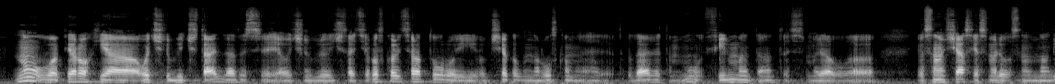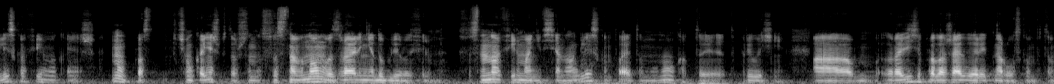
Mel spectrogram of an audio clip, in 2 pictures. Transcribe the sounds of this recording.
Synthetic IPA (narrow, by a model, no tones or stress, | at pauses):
nuvɐpʲervɨxjao̞t͡ɕɪnʲlʲʊblʲut͡ɕɪ̥t̪at̚ʲd̪at̪o̞ɪsʲtʲja̰o̞t͡ɕɪnʲlʲʊblʲut͡ɕɪ̥t̪atʲɪɾuskʊjʊlʲɪtʲɪɾɐt̪uɾʊivɐpɕːe̞kaɡ̚bɨnɐɾuskəmɨ̰t̪ɐɡd̪alʲɪjət̪amnṵfʲilʲmɨd̪at̪o̞ɪstʲsmɐt̪ɾʲelˠə̰ | ɪvəsnɐvnomɕasjasmɐt̪ɾʲelˠvəsnɐvnomnəɐnɡlʲijskəmfʲilʲmɪkɐnʲḛʂnənupɾost̪əpə̥t͡ɕɪmukɐnʲeʂnəpət̪ɐmuʂt̪onusvəsnɐvno̞mvɨzɾaɪlʲɪnʲɪd̪ʊblʲiɾʊjʊt̪fʲḭlʲmɨ | vəsnɐvno̞mfʲilʲmɨɐnʲifsʲenəɐnɡlʲijskəmpɐ̰ɛ̰t̪əmʊnukak̚t̪əɛ̰t̪ə̥pɾʲɪvɨt͡ɕnʲɪ̰jə | aɾɐdʲitʲɪlʲɪpɾəd̪ɐlˠʐajɪd̪̚ɡəvɐɾʲitʲnɐɾuskəmpət̪ɐ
